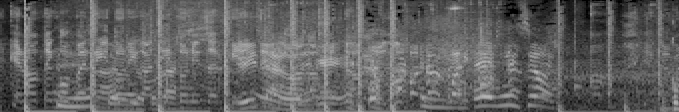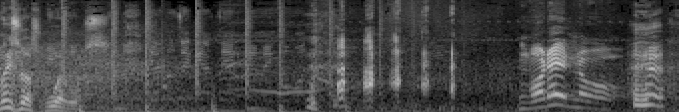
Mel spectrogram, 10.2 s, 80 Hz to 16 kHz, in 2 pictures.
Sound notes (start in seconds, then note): 2.2 laughter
